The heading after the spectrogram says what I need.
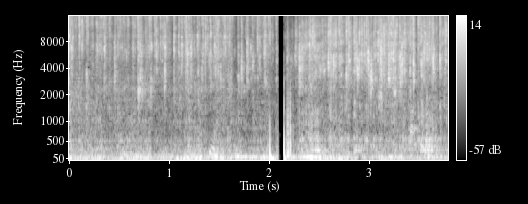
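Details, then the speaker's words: Single-tub automatic washing machine, tested for a drain fault: steady, unbroken rushing and splashing of water pouring into the tub during filling. Normal fill. "Nah, ini air lagi ngisi."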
